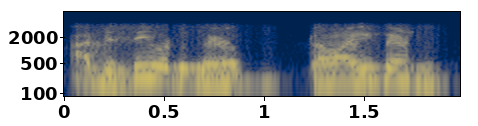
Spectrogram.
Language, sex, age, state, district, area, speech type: Sindhi, male, 45-60, Maharashtra, Mumbai Suburban, urban, conversation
